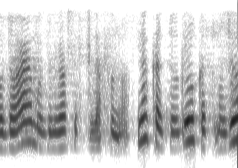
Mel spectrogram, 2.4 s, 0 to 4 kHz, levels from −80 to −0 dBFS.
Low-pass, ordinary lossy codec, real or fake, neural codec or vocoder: 3.6 kHz; AAC, 16 kbps; fake; codec, 24 kHz, 1.2 kbps, DualCodec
